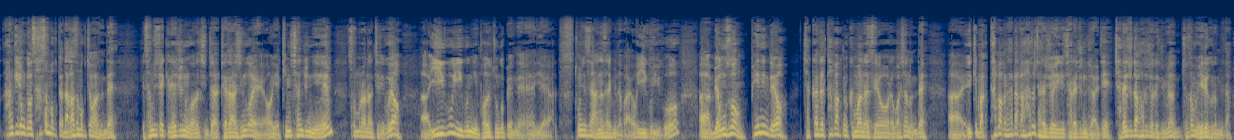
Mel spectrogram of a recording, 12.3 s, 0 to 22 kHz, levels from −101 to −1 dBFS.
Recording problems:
wrong speed, natural pitch; too fast; 1.7 times normal speed
garbled, watery; slightly; nothing above 11 kHz

